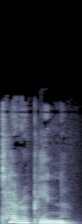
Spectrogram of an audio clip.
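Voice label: "terrapin", English, British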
